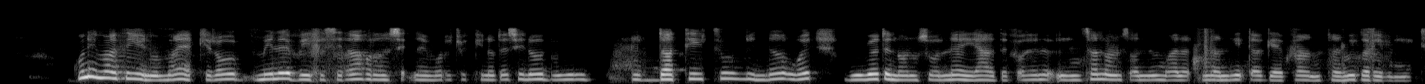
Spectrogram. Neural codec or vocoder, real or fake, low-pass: codec, 16 kHz, 0.8 kbps, ZipCodec; fake; 5.4 kHz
